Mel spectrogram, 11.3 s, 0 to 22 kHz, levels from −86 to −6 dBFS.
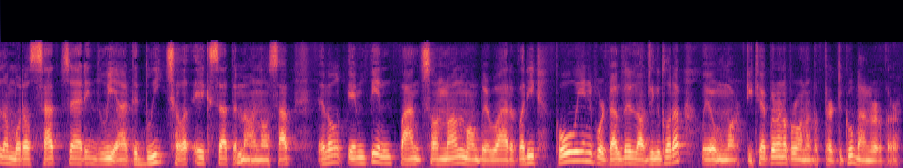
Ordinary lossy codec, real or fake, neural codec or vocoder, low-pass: none; fake; codec, 16 kHz, 0.5 kbps, FunCodec, trained on LibriTTS, 25 frames a second; none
